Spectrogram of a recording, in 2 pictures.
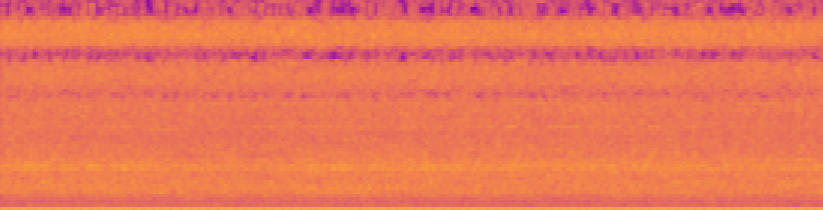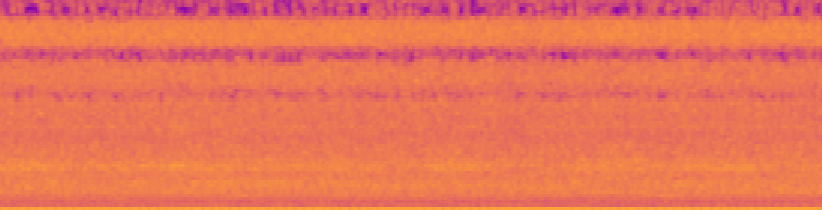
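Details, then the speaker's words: Engine with a big turbo, no longer idling funny, idle possibly slightly off due to the cams: deep, steady idle with even low rumble, no hunting or stumbling; no check engine light, good oil pressure, normal. "Big turbo though and a little engine in it, so yeah, but yeah, she's not idling funny now. Probably a little bit out due to the cams."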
